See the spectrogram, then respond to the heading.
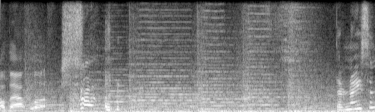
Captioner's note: judges chuckle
